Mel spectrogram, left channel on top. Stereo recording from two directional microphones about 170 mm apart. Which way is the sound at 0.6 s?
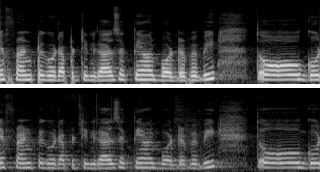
50° left (ahead or behind).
